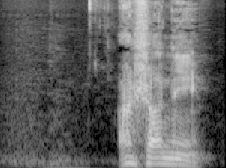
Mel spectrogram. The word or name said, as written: Achâner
